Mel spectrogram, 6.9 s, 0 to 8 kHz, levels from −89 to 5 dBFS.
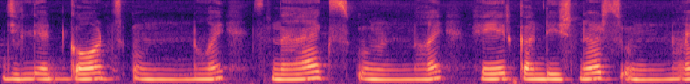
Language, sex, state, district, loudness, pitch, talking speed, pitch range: Telugu, female, Andhra Pradesh, Sri Satya Sai, -16 LUFS, 190 Hz, 70 wpm, 185-195 Hz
